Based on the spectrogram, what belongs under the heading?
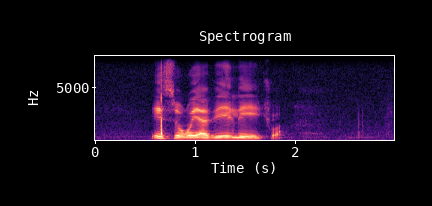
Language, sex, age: Northern Sotho, male, 26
